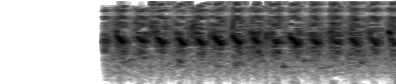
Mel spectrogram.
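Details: Cililin singing actively, offered as a training recording for songbirds: after a brief silence, a fast run of sharp, high chirps repeated about three to four times per second, bright and steady.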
